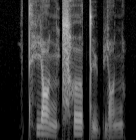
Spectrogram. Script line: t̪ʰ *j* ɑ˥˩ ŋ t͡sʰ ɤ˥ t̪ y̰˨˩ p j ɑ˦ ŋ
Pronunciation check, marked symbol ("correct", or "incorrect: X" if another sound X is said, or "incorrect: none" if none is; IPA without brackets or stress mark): correct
